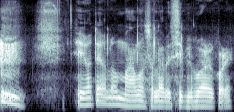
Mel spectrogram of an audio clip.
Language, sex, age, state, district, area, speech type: Assamese, male, 18-30, Assam, Charaideo, urban, spontaneous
